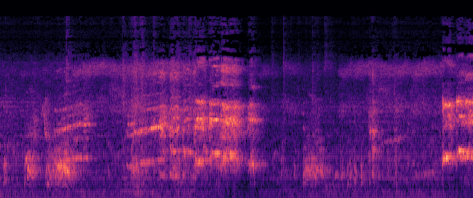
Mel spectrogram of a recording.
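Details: Several red junglefowl kept as decoys, practising crowing ahead of forest outings in Bình Phước, Vietnam. Overlapping ragged crows fill the middle seconds, and a fresh crow bursts in at the end.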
